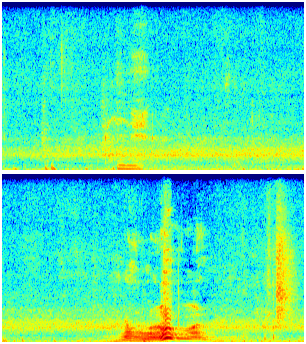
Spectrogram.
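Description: A Great Dane gives a drawn-out, wavering groan that rises and falls, between a person's questions.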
